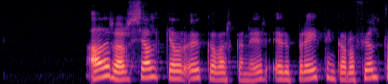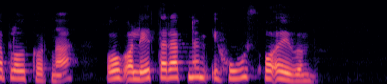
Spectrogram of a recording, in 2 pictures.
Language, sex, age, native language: Icelandic, female, 40-49, Icelandic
